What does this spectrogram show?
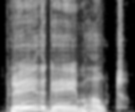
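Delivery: put-on commanding old woman. A narrator's reading. Havisham commands the card game.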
